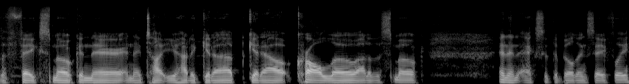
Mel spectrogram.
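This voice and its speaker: Over a silent background in a very clean, dry, close recording with no echo, a man with a very deep, low pitch talks at a fairly quick pace. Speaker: podcast co-host. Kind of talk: casual chat.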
